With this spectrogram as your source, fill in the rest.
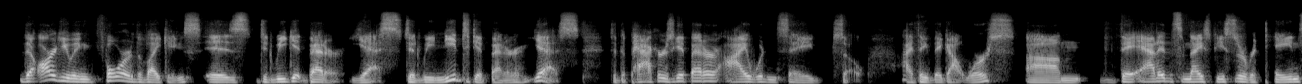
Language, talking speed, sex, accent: English, 185 wpm, male, American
